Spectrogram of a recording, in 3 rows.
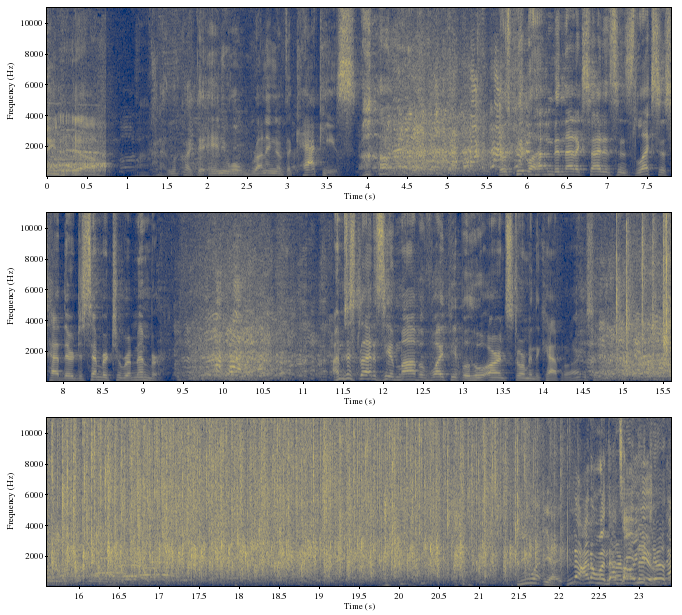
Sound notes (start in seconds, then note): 3.9 laughter; 9.4 laughter; 14.8 oohs and applause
